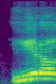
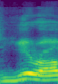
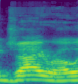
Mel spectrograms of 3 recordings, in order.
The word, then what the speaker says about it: gyro: Gyro is pronounced gyro, not gyro. Yeah, you're 100% right, Kevin. You can't go to Greece and say gyro. It's gyro.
